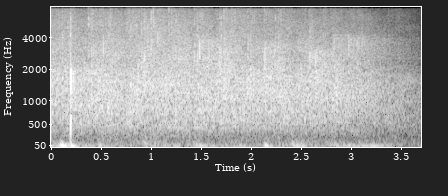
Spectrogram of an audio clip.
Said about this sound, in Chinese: 大家好不好给她一些掌声鼓励。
